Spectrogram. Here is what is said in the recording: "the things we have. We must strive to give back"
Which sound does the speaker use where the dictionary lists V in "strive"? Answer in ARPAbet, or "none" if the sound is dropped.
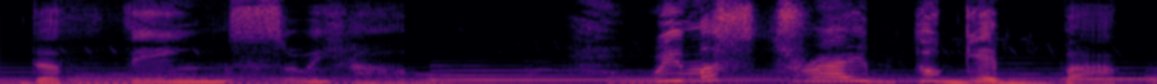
B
